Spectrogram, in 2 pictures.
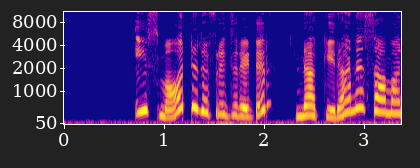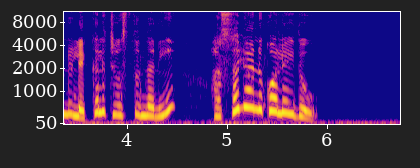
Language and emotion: Telugu, surprised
